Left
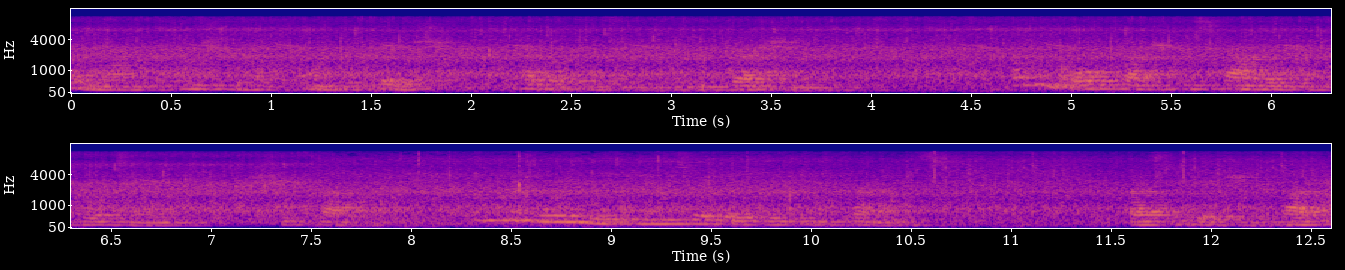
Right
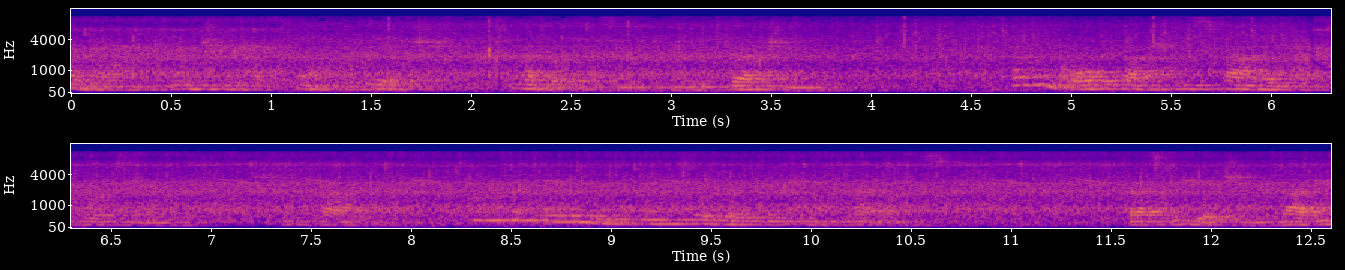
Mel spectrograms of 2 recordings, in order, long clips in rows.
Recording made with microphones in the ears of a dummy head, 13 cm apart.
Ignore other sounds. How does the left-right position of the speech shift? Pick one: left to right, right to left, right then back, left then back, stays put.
left then back.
